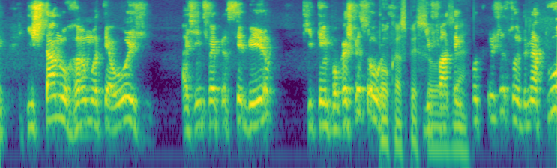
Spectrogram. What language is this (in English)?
Portuguese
